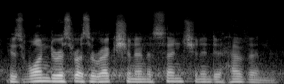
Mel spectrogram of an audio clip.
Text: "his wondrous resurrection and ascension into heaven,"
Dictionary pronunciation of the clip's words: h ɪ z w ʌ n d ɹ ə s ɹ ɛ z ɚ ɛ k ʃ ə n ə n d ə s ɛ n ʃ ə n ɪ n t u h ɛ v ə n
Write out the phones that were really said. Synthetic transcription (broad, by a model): h ɪ z w ʌ n d ɹ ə s ɹ ɛ z ɚ ɛ k ʃ ə n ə n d ə s ɛ n ʃ ə n ɪ n t u h ɛ v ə n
